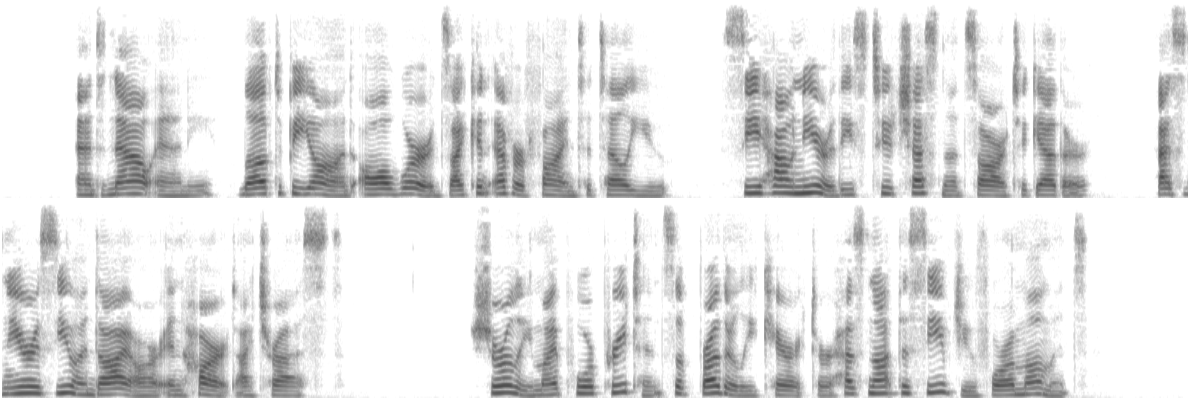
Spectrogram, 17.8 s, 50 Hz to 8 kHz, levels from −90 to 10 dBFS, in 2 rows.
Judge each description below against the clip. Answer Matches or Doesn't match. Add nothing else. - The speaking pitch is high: Matches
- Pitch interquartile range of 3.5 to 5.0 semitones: Doesn't match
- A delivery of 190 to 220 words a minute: Doesn't match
